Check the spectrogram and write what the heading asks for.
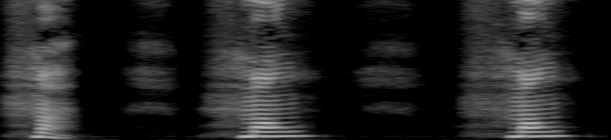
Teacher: And this is called pre-aspiration because when you're making this sound, the M sound here, you'll actually hear the aspiration first. So, ma, Hmong, Hmong.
